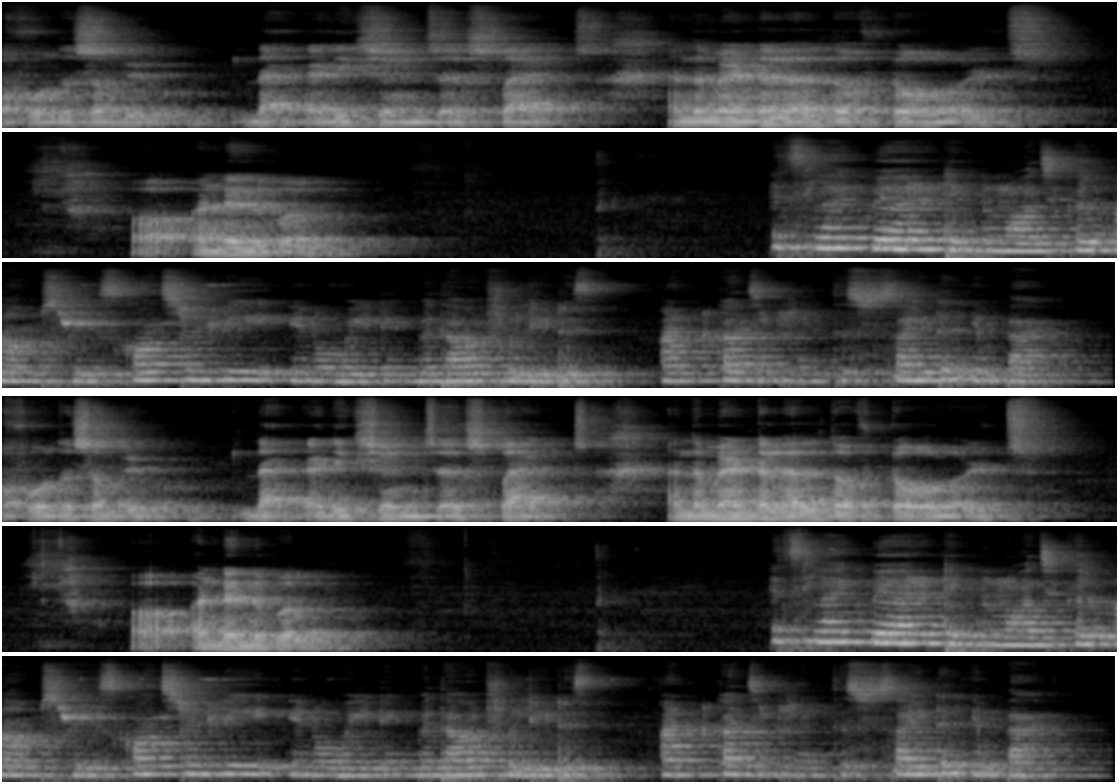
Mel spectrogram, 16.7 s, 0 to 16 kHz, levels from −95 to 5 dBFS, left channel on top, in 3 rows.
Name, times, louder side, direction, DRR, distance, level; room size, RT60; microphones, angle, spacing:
voice 1, 0.0-5.2 5.7-7.3, right 1 dB, 65° right, 2 dB, 1.2 m, -32 dB
voice 2, 9.4-14.1 14.4-16.4, equal, 20° right, -1 dB, 2.1 m, -32 dB
13.5 x 8.7 x 2.3 m, 0.86 s
head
